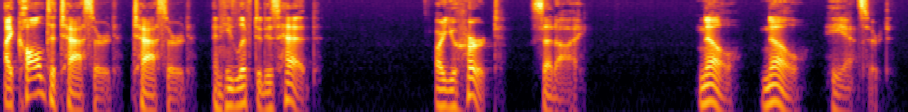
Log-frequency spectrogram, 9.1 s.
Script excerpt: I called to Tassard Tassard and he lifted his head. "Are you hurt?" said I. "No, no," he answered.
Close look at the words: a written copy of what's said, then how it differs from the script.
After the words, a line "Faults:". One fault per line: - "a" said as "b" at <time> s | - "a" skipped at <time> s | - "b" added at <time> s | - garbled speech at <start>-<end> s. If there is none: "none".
I called to Tassard Tassard and he lifted his head. "Are you hurt?" said I. "No, no," he answered.
Faults:
none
